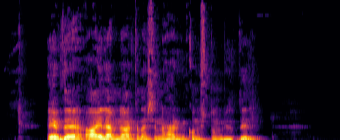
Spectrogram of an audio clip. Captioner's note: Turkish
